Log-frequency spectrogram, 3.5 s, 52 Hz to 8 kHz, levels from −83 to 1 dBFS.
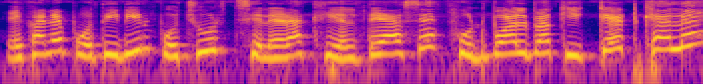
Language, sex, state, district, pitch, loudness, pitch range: Bengali, female, Jharkhand, Jamtara, 320 Hz, -11 LUFS, 290-375 Hz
